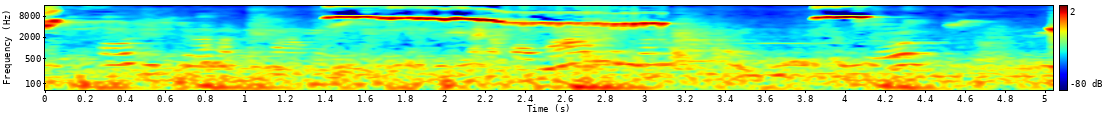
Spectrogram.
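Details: Konin singing in tembakan style: a loud, high, rapid pulsed trill slowly falling in pitch over about two seconds, then a brief high burst, over a low steady background hum.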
